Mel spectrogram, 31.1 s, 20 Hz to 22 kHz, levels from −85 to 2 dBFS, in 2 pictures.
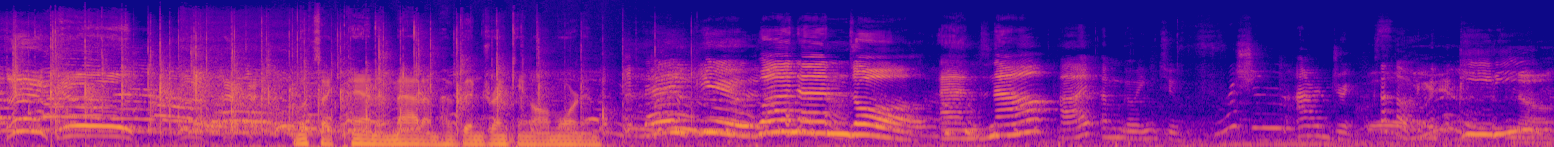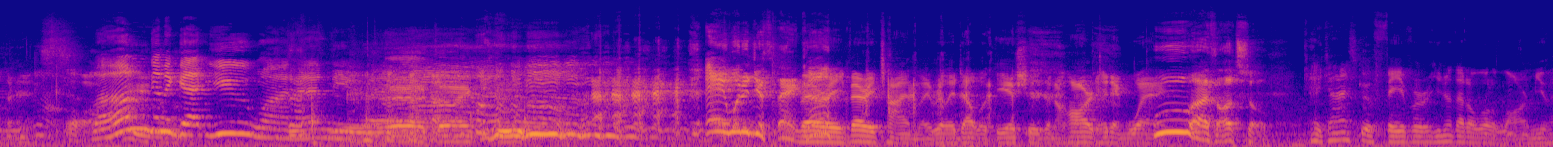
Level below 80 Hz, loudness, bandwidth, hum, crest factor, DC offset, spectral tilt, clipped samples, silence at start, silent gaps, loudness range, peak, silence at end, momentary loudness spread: -40 dBFS; -25 LUFS; 19.5 kHz; none; 22 dB; under 0.1%; -4.5 dB/octave; under 0.1%; 0 s; none; 9 LU; -4 dBFS; 0 s; 16 LU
